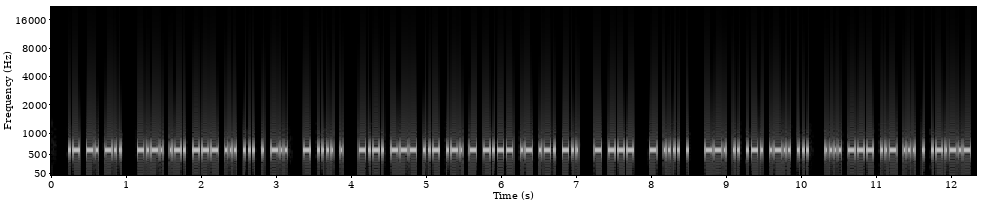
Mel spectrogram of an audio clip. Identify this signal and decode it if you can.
Morse code, heard as a keyed tone, about 38 wpm, 600 Hz. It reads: AND CROSSED THE COURTYARD TO THE GIRLS HOUSE.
